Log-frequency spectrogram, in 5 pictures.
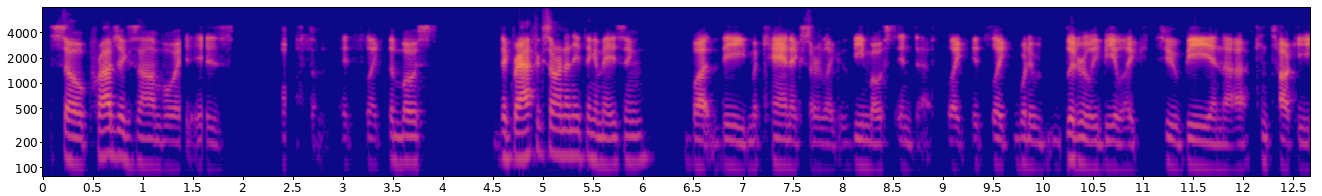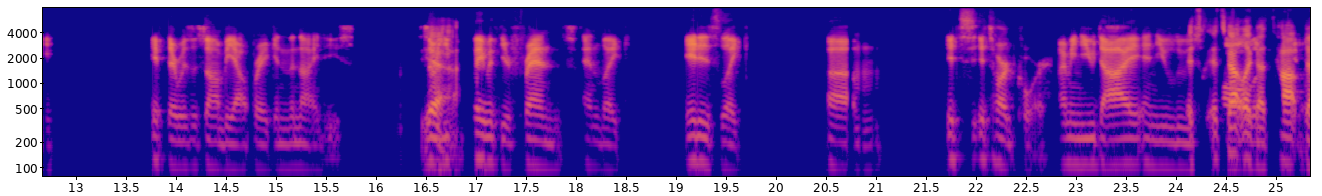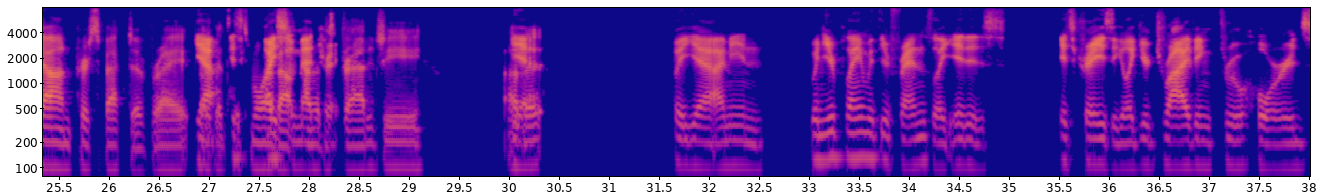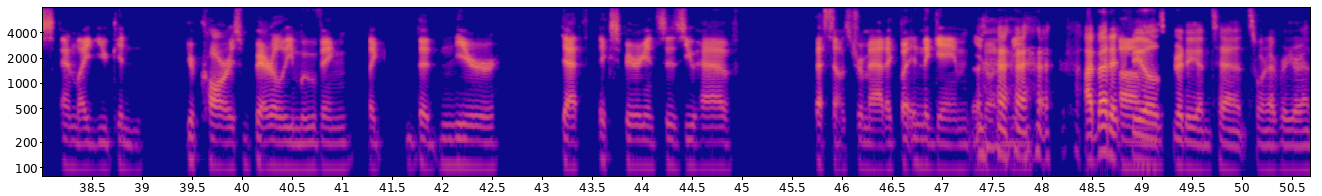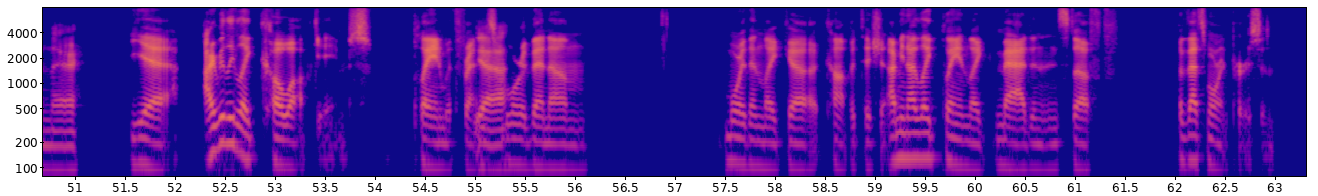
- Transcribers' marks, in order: tapping; other background noise; chuckle
- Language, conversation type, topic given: English, unstructured, How do in-person and online games shape our social experiences differently?
- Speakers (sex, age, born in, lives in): male, 20-24, United States, United States; male, 30-34, United States, United States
